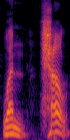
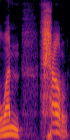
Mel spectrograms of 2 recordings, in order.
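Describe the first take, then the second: The two takes are said the same way.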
